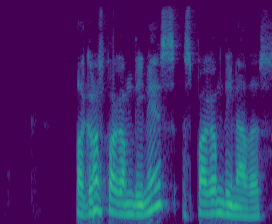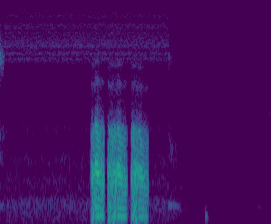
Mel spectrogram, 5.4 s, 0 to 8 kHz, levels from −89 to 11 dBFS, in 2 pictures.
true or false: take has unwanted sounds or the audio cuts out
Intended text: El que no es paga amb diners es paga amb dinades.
true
